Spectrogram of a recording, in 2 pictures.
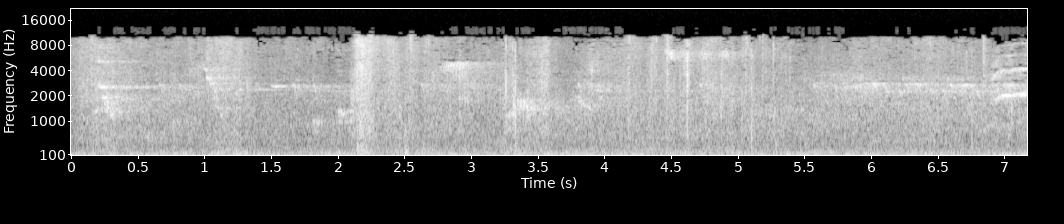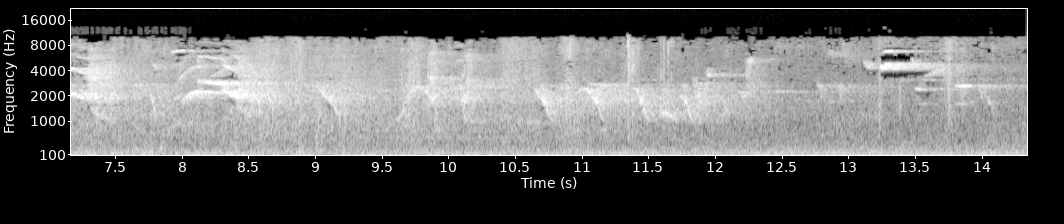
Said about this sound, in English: What bird has the most elaborate, the most complex, the most beautiful song in the world? Well, I guess there are lots of contenders, but this bird must be one of them. The superb lyrebird of Southern Australia.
